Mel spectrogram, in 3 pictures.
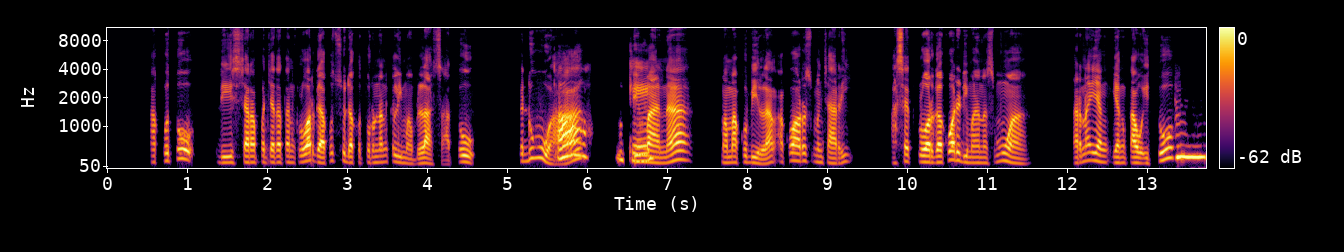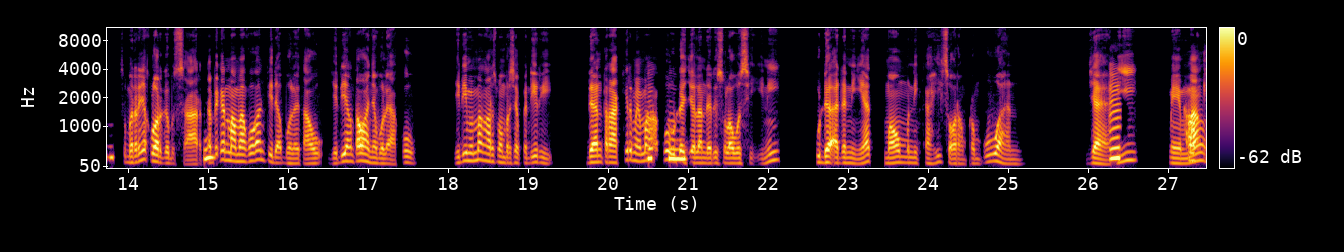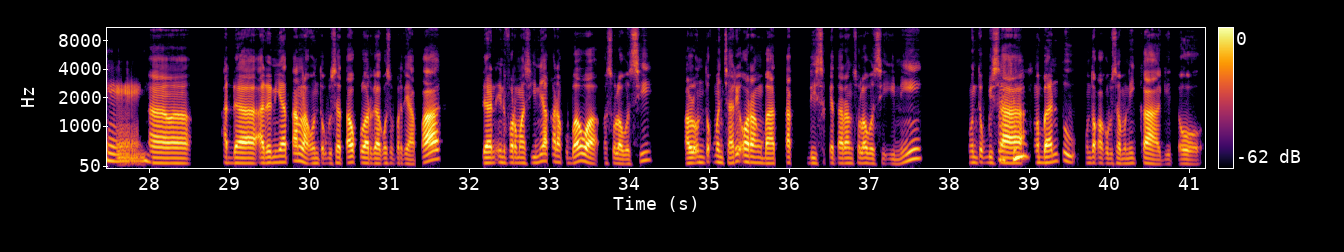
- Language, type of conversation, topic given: Indonesian, podcast, Pernahkah kamu pulang ke kampung untuk menelusuri akar keluargamu?
- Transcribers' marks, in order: none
